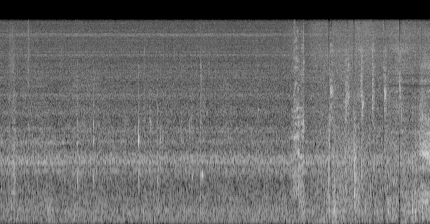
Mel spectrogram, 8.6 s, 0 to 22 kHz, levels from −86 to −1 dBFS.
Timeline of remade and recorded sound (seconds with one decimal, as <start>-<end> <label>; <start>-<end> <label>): 0.0-7.8 recorded; 7.8-8.6 remade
